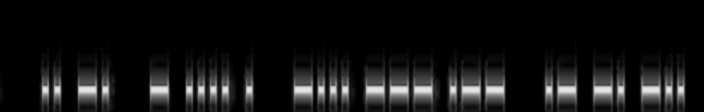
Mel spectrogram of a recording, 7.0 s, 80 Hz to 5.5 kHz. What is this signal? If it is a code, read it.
Morse code, heard as a keyed tone, about 20 wpm, 600 Hz. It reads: IN THE BOW AND
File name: the old man and the sea part 2 20wpm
